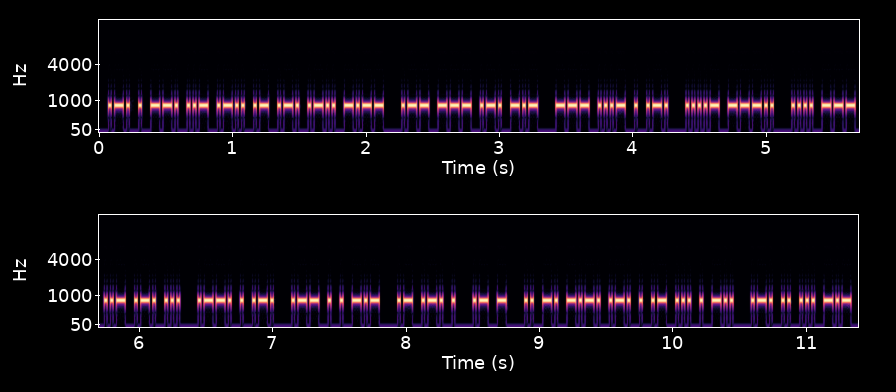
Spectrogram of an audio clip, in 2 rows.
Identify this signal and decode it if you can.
Morse code, heard as a keyed tone, about 55 wpm, 800 Hz. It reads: REGULARLY WORK OVER 48 HOURS PER WEEK ARE AT INCREASED RISK
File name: morse mp3 / ANGLAIS texte clair 1 vitesse 50 mots minute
